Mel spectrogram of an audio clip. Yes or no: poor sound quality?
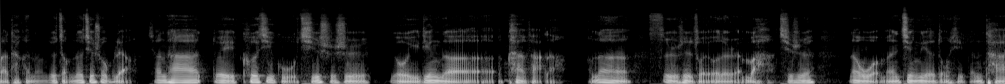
no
